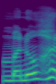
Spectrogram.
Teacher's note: मनः प्लस हर में ह के प्रभाव से विसर्ग ओ की ध्वनि में बदल जाता है। जिससे शब्द मनोहर बनता है। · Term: विसर्ग संधि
